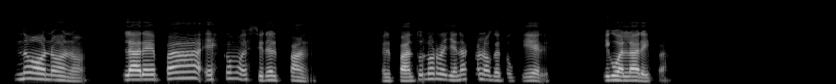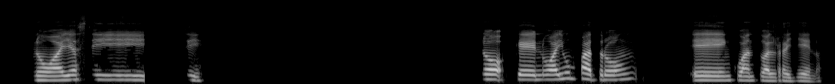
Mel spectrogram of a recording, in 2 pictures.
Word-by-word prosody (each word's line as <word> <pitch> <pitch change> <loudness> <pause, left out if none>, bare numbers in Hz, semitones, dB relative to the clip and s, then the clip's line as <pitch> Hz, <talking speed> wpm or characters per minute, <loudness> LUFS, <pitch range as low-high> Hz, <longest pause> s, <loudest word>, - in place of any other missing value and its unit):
No, 260 0 +3
no, 210 -3 0
no, 160 +3 -7 0.3
la 220 0 +7
arepa 260 +6 +3
es 220 0 -7
como 275 -3 -6
decir 210 -3 -5
el 200 -1 0
pan. 180 -5 -3 0.7
El 165 -1 -8
pan 170 +1 +2
tú 225 - -5
lo 255 +1 0
rellenas 230 -2 -2
con 245 - -5
lo 220 - 0
que 185 - -5
tú 165 -2 -17
quieres, 170 0 -6 0.5
igual 190 -1 +3
la 185 - +7
arepa. 180 +1 -2 2.0
No 195 -1 +2
hay 200 +2 +4
así 215 -2 -4 0.4
sí. 190 -4 -8 2.8
No, 235 -1 +4
que 220 -1 +2
no 220 +1 0
hay 230 +2 +4
un 275 -1 -5
patrón 230 0 +1 0.5
en 195 0 0
cuanto 190 -2 -1
al 170 0 +1
relleno, 160 -4 -6
210 Hz, 135 wpm, -24 LUFS, 185-230 Hz, 2.8 s, la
